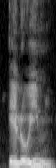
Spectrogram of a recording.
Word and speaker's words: Elohim: Miren, esta es la palabra Elohim. Se escribe E de España, L de León, O de oso, y H de hijo, I de iglesia y M de Marte.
